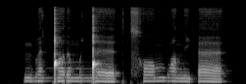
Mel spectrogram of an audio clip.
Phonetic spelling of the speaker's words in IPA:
m b æ ŋ͡ǃ ʌ ɾ ə m ə ŋ͡ǃ ɛ | t͡sʰ ɔ m b ɑ n i ʔ æ

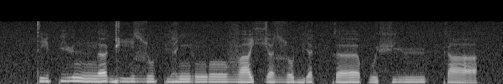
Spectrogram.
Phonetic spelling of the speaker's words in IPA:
t i pʲ ʉ nː ɐ ɡ iː ɮ u pʲ a̤ ɲ ɵ ŋ oː v a ç ɐ ɮ o bʲ a kː ɐː p u fʲ ʉː kː a

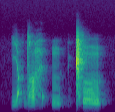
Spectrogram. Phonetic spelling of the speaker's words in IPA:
j ə̰ dˤ ɤ ɦ ə̰ m | ǁʰ ũ

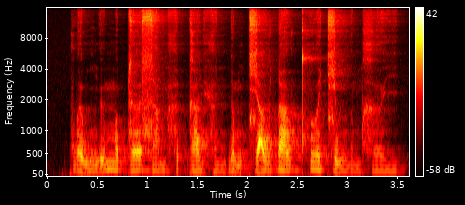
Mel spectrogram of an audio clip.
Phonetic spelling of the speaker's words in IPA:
k w ə̰˧˨ w ŋ ɨ̰˧˥ m ə˨˩ p̚ z əː˧ s a̤˨˩ m h ə˨˩ t̚ ɣ a̰˧˨ j h ə̤˨˩ n ɗ ə̰˧˨ m t͡ɕ a̰˧˥ w ɗ a˨˦ w t̪ʰ u˧ ə̯ t͡ɕ ə̰˧˨ w ŋ ə̤˨˩ m x ə̤˨˩ j

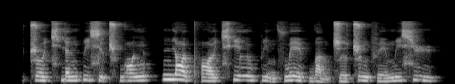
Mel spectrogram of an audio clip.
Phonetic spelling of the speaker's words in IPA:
ʈ͡ʂ o˨˦ ʊ̯ t͡ɕʰ j ɛ˨˦ n p i˨˦ ɕ ḭ˨˩ ʈ͡ʂʰ w ɑ˦ ŋ | n̪ j ɑ˥˨ ʊ̯ pʰ ɑ˨˦ ʊ̯ t͡ɕʰ i˦ l u˨˦ p ḭ˨˩ n s w e˥˨ ɪ̯ p w a̰˨˩ n ʈ͡ʂ ɻ̩˨˦ ʈ͡ʂ ʊ˥˨ ŋ f e˨˦ ɪ̯ m i˦ ɕ y˥˨

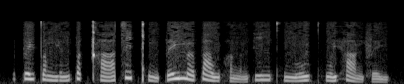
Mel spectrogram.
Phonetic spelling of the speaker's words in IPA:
p e˧ j t̪ ɐ˨ ŋ j ɪ˨˥ ŋ p ɐ˨˥ t̚ kʰ aː˨˥ t͡s iː˥ t̚ kʷʰ ɪ˨˩ ŋ p e˥ j m œː˨˥ p aː˨ w h ɐ˨˩ ŋ ɐ˨˥ ŋ k iː˥ ŋ kʷʰ ɪ˧ ŋ l uː˥ j kʷʰ ɐ˨˥ j h aː˨˩ ŋ f e˨˩ j

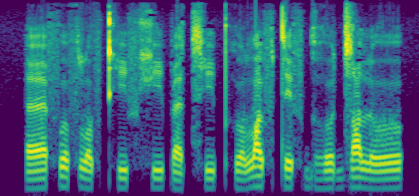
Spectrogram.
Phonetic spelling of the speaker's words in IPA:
æ˩˧ f o˧ f lˠ u˩ f kʰ i˩˧ f x i˩˧ p æ˩ t͡sʰ i˩˧ pʰ u˩ lˠ ɯ˥ f t e˧˥ f ɡʱ o˧ d͡z ɑ˥ l o˧˥

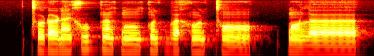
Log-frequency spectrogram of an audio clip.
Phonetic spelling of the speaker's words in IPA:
tʰ u ɽ œ ɽ ɛ̃ x u k œ̃ k͡p ũː k õ ʈ b œ h ũː ʈ tʰ õ | k͡p õ l œː

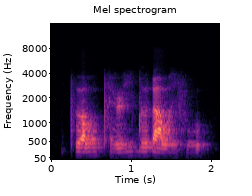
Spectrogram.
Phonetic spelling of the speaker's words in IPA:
pʰ ɯ lˠ ṳ pʰ ɛ̤ ɭ i̤ d ɯ ɗ a lˠ i̤ f ṳ

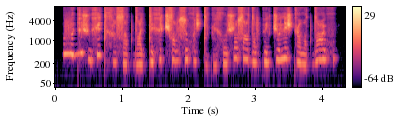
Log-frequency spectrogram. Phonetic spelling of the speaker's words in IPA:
v ə˥ ɡʲ u˥ ʃ ṳ˨ xʲ a˥ t x ə̤˨ sˤ əː˩ t dˤ a˩ lʲ t ə˨ xʲ u˦ t͡ʃ sˤ a˦ v sˤ y˦ xʷ a̤˨ ʃ tˤ a̤˩ k ɛ̤˨ x o˨ ʃ o˥ sˤ əː˦ dˤ œ˨ v k ø˨ lʲ t͡ʃ o˥ lʲ a˥ ʃ kʲ a˨ ðˤ ɛ˩ t dˤ yː˥ xʷ

